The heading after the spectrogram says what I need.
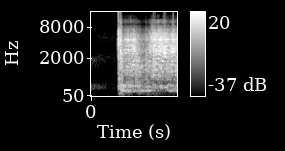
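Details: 1990 Ford F250, fuel-injected 5.0L V8, sat in a barn a couple of years with a broken ignition switch; cranked by jumping the starter terminal. The starter spins it in a steady whir but it never fires because the tank is empty. It started once petrol was added.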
